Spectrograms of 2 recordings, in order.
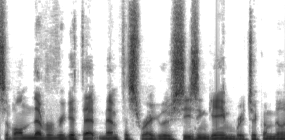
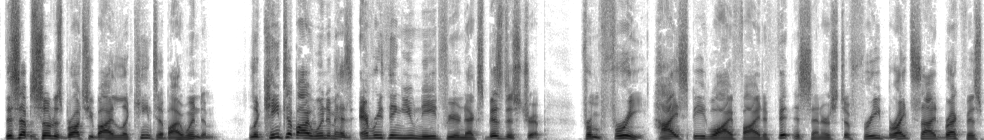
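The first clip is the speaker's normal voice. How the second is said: upbeat commercial read; 7 semitones higher than usual. Acted. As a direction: sell it like a radio spot. Sponsor ad read.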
